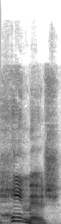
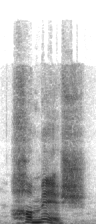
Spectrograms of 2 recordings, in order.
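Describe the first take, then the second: First: The name is said with a plain English sound. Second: The name is said with a Middle Eastern sound. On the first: The speaker calls it right. "Hamish, not Hamish" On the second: The speaker calls it wrong. "puts like a a, a like Middle Eastern thing"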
